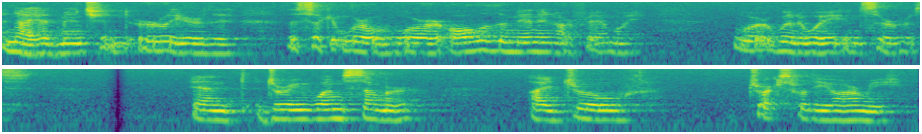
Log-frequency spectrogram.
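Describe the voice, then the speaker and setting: In an American accent, a woman reads at a fairly slow pace with fairly even intonation and long, frequent pauses, with light background noise and audible room echo. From Oakland, California. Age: 80s+. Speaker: war veteran. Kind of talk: interview answer. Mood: warm, reflective, smiling. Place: hall.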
